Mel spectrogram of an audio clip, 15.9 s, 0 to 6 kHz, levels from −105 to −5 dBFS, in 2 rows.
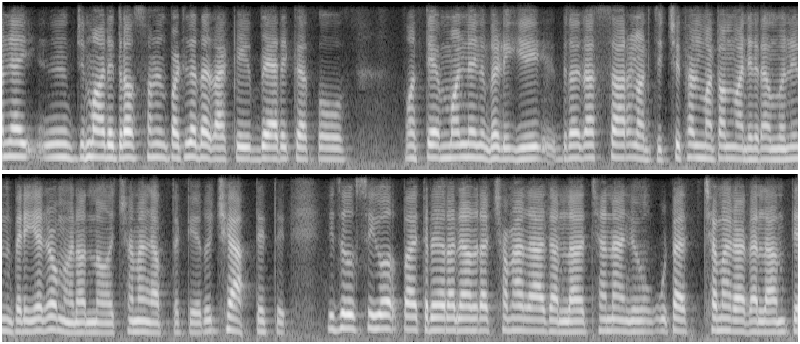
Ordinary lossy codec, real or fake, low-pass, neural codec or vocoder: Opus, 64 kbps; fake; 5.4 kHz; codec, 16 kHz, 0.5 kbps, FunCodec, trained on Chinese and English, 25 frames a second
